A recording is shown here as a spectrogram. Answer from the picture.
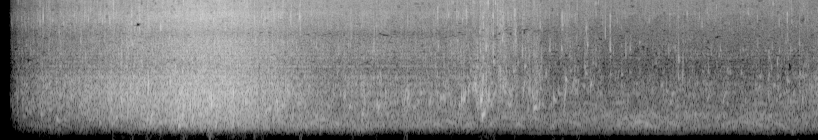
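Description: Running water, swelling to its loudest about two seconds in and then slowly fading, with faint bubbling gurgles.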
